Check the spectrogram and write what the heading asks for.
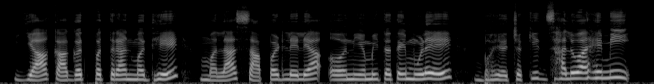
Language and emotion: Marathi, disgusted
